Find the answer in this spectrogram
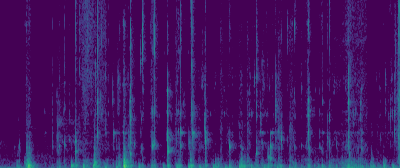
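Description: A spoon stirring liquid in a small glass tumbler: irregular light clinks and taps against the glass, with small sloshing and dripping liquid sounds.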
